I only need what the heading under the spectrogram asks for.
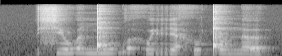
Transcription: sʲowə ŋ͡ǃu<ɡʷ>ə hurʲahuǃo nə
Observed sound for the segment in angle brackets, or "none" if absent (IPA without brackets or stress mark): ɡʷ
